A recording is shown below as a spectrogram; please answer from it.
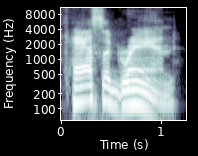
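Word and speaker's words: Casa Grande: We got a town called Cassa Grand. It's not Grande. That's how it's supposed to be pronounced, but they call it Cassag Grand.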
